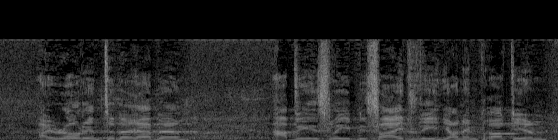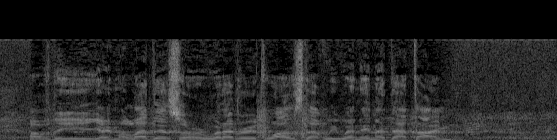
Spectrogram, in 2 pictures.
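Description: An elderly man sings a melody into a microphone.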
